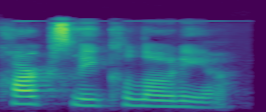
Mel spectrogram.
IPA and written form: ˈkart͡ʂmɨ kɔˈlɔɲa (Karczmy-Kolonia)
